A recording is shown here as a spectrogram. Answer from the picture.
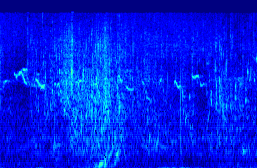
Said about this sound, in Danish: Det er dejligt at sidde og slappe af til lyden af det rolige vand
